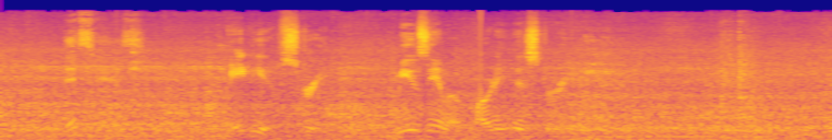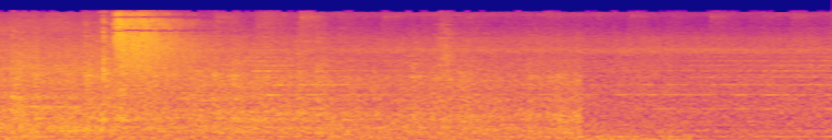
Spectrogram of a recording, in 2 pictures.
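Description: A subway train rumbles loudly along the tracks and then goes quiet as it stops.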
